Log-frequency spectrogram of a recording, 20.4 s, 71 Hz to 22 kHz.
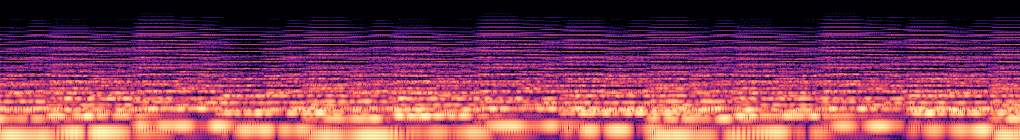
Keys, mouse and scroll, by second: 2.4 click, 10.2 click, 19.8 click.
